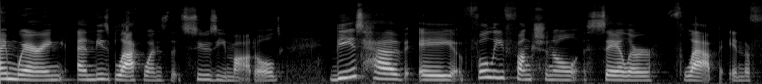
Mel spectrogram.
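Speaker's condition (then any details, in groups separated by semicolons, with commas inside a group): No condition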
